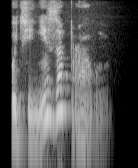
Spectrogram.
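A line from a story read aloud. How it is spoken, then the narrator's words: Calm. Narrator (Russian): Васютка спокойно говорит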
